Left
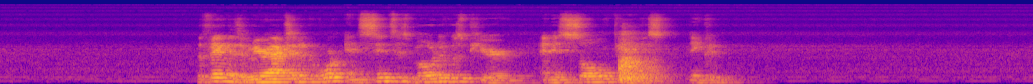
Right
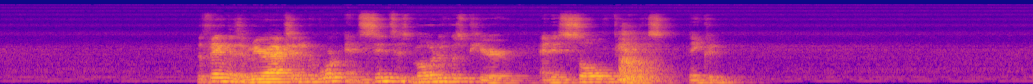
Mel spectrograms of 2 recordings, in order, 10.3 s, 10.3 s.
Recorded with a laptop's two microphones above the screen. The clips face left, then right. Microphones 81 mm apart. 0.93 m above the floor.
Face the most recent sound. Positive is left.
turn(degrees=55)  # may be behind; listen again after turning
